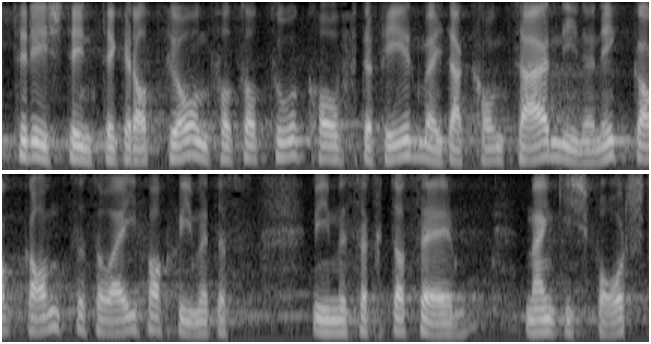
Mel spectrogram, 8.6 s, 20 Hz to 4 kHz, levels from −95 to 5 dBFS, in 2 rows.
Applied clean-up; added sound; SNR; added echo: none; none; none; none.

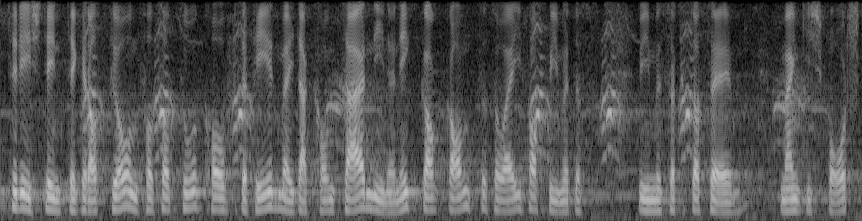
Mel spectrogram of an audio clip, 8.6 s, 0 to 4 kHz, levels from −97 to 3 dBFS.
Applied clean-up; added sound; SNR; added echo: none; Crow; 12 dB; none.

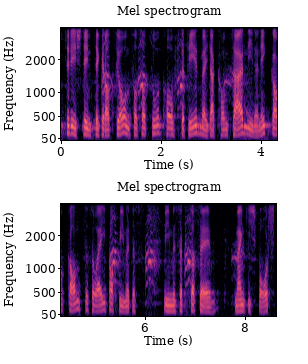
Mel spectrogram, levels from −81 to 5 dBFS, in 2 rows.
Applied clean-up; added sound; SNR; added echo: neural mask model RNNoise.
